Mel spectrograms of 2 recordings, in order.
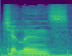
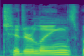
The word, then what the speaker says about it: chitlins: With or without Chitlins, I'm Gene Demby. – I'm Shereen Marisol Meraji. – Be easy. – Peace. – Ode to Chitlins. Note it's spelled C-H-I-T-L-I-N-S. Not chitterlings, but chitlins.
